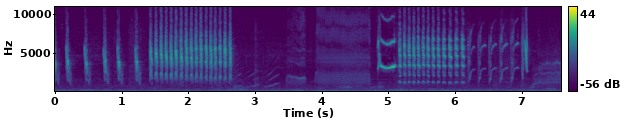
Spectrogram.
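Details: Scaly-breasted munia (emprit peking), a vocal tutor bird whose song is filled with sparrow, red siskin and canary phrases. A varied medley of sharp high chips, a rapid buzzy trill, a warbled buzzy passage and bright repeated whistled notes.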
